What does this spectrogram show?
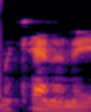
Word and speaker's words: McEnaney: yourself don't worry about it my name's McKenney it's an Irish name it's difficult to pronounce no one ever gets it right um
